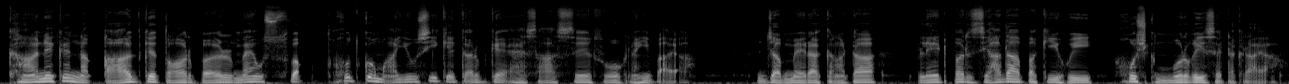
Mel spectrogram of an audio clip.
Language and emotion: Urdu, sad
